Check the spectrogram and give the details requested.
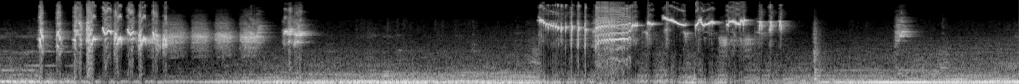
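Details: Orange-headed thrush singing, offered as training material to make birds champions: bursts of harsh, buzzy chattering notes at first, then a bright series of high, quick whistled slurs midway, over a steady low rumbling background.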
